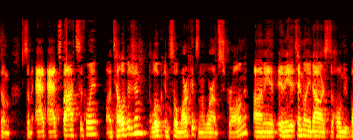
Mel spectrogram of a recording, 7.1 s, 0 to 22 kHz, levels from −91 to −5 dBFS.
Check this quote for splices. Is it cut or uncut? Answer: cut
